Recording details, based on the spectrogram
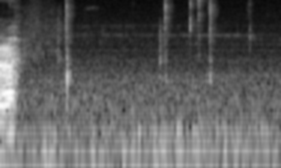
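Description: Scattered keystrokes on a computer keyboard while entering form data: a few sharp, isolated clicks spaced irregularly against a quiet background, with a brief voice at the very start.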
